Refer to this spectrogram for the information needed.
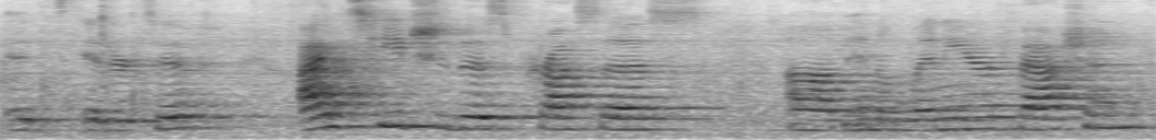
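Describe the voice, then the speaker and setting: A woman's voice: a little high, steady tone, slow pace, fairly bright tone. Woman teaching across an echoey room. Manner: upbeat, many ums, asks the room questions. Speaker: workshop instructor. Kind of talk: interactive workshop presentation. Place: large meeting room with projector. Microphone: far camera, no mic. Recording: echoey room, distant, noisy.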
